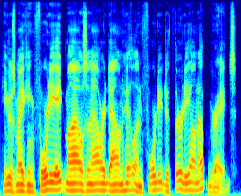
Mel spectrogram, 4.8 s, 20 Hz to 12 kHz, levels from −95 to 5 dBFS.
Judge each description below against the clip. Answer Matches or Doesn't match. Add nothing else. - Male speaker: Matches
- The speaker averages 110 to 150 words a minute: Doesn't match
